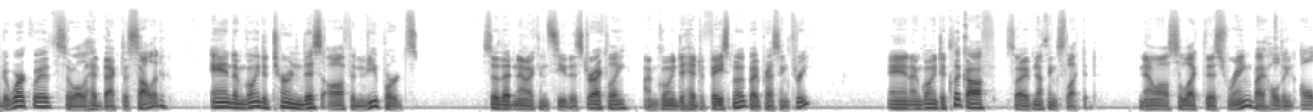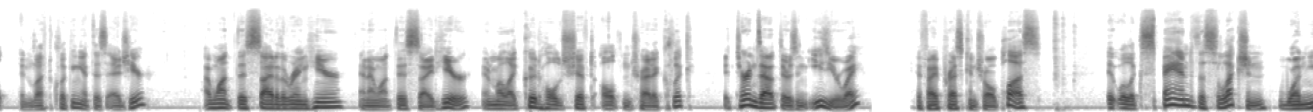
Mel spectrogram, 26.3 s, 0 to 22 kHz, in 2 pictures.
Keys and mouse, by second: 1.7-4.0 drag, 4.4 middle click, 8.2 3, 23.5 ctrl+KP_Add.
